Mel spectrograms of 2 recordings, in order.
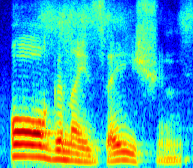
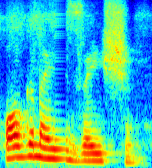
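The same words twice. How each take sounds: First: "organization" with a loud main stress on first syllable "or"; shifted stress on OR. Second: "organization" with main stress on "za", lighter stress on "or"; primary stress on ZAY. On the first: Teacher demonstrating accent shift, "or" stressed hardest in "organization". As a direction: punch the "or" in "organization", let "zation" carry less. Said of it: "org has a greater degree of prominence".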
